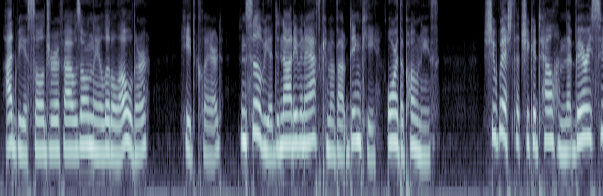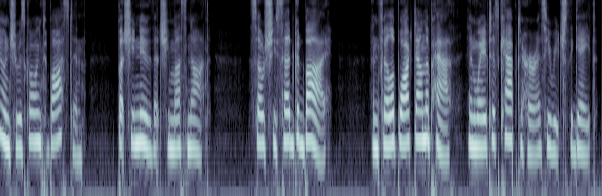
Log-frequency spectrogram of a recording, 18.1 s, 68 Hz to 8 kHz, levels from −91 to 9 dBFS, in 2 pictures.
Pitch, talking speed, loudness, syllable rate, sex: 225 Hz, 230 wpm, -17 LUFS, 5.9 syllables/s, female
